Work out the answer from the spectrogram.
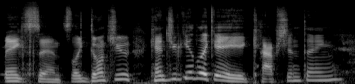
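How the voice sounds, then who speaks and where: A man's voice: high-pitched, sing-song, measured pace, bright, forceful tone, faint music behind. A man hosting an interview on a stream, bubbly and laughing often in a casual chat.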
